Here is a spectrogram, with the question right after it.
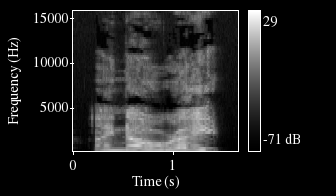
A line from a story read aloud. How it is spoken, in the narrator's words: Maddie gasped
